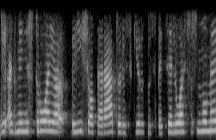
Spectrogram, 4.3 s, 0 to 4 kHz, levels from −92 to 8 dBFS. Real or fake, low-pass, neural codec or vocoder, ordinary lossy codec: real; 3.6 kHz; none; AAC, 32 kbps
